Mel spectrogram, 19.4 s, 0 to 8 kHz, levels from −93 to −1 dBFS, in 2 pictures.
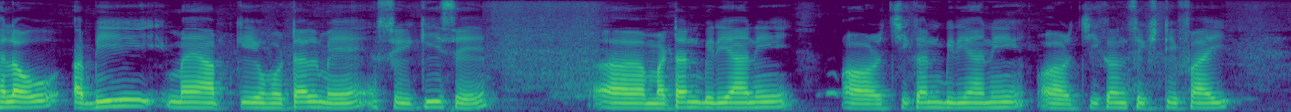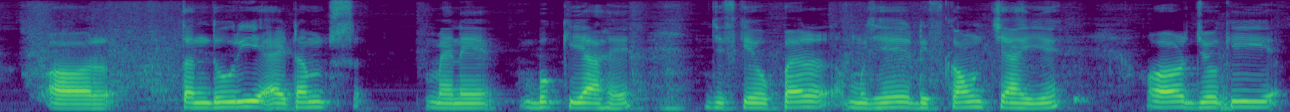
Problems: background conversations at intervals, low volume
